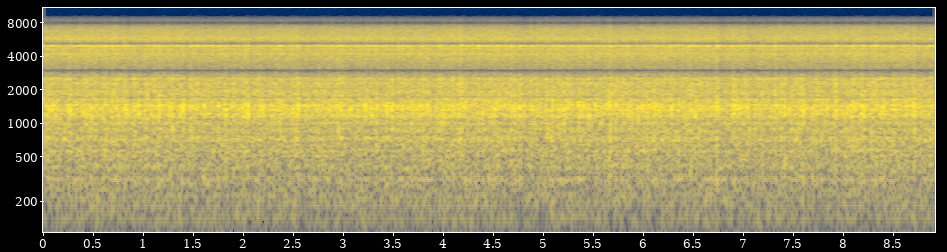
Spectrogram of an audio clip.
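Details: Engine-bay noise complaint traced on inspection to the water pump: steady idle with a constant high whirring hiss over the engine note, no knock rhythm; water pump bearing noise.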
